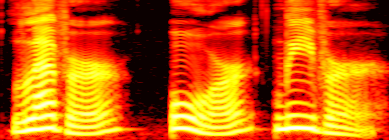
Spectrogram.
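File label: "lever", English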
